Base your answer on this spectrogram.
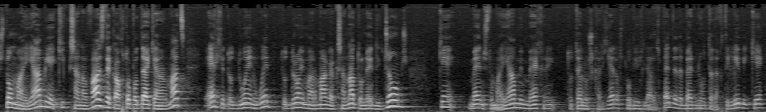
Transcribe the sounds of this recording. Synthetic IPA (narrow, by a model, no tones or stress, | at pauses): st̪o̞mɐiɐmie̞ciksɐnɐvɐziðe̞kɐoxt̪o̞po̞nd̪ɐcenɐmɐt͡s | e̞ɾçe̞t̪eod̪uenwed̪t̪o̞d̪ɾo̞imɐɾmɐɡɐksɐnɐt̪o̞ned̪id͡zo̞uns | ce̞ | me̞nist̪o̞mɐ̰iɐmime̞xɾit̪o̞t̪e̞lo̞skɐɾʝe̞ɾɐst̪o̞ðio̞çiʎɐ̰ðe̞spe̞nd̪e̞ðebe̞ɾnḭut̪e̞ðɐxt̪iliðice̞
